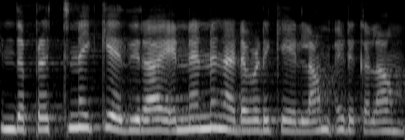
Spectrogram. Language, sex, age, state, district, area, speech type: Tamil, female, 18-30, Tamil Nadu, Nilgiris, urban, read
